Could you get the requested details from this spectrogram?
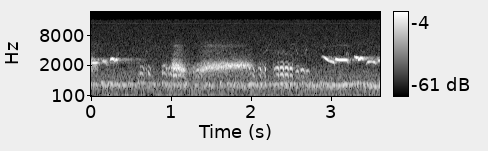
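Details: Black grouse display ground in the Piedmont Alps, Italy: an underlying low bubbling with short hisses, while clear, thin whistled notes ring out at the start and end.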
